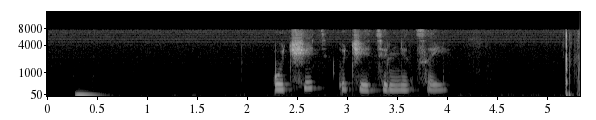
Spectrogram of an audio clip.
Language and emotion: Russian, neutral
